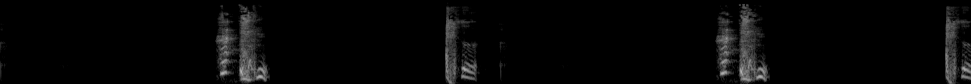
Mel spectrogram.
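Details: Four short explosive sneezes a few seconds apart, each preceded by a quick inward catch of breath, in a quiet room.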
